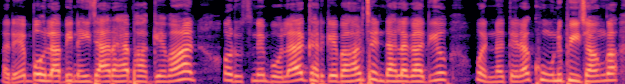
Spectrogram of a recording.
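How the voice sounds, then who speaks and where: A man's voice: high voice, steady tone, moderate pace, dry recording, studio quality, lightly acted. A man voicing a fearful old villager in a cartoon story, repeating words in a pleading, agitated way. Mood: shaken. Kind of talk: Hindi cartoon story voice acting.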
